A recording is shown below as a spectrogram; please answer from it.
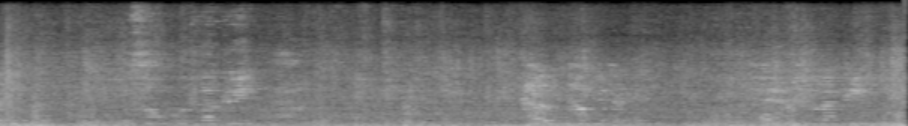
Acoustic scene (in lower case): bus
